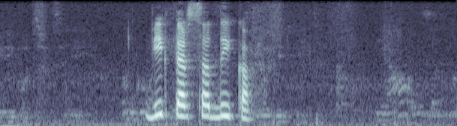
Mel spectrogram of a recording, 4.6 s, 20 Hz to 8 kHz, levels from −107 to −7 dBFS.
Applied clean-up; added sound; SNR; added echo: none; none; none; none.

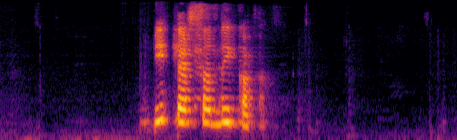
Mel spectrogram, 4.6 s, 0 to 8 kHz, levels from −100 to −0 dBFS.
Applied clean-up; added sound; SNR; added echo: neural mask model DeepFilterNet 3.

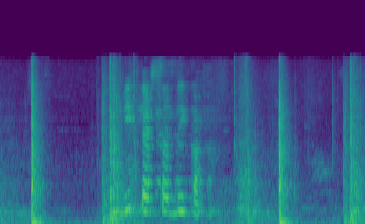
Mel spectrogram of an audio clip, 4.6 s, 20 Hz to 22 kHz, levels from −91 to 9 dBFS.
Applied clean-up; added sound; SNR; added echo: none; Drawer open or close; -2 dB; reverberation time 1.6 s.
